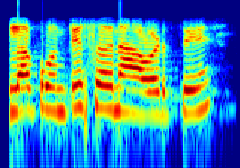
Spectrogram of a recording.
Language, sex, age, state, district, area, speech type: Marathi, female, 18-30, Maharashtra, Wardha, rural, conversation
